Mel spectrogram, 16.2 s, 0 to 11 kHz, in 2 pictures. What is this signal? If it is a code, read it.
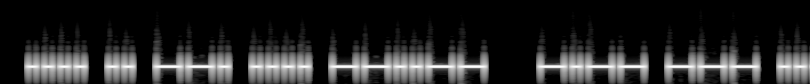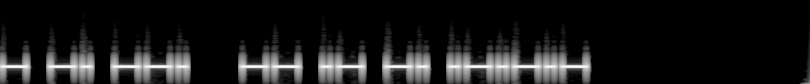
Morse code, heard as a keyed tone, about 15 wpm, 700 Hz. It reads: HIGH, YOUNG MAN.
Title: Sentences from Top 1000 Words - Review Part 2 - 15wpm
